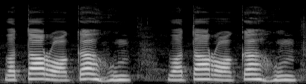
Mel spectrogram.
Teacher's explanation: Kaf in a thin voice, and ha we read from the bottom of our throat. Ha, mim, zama, hum.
